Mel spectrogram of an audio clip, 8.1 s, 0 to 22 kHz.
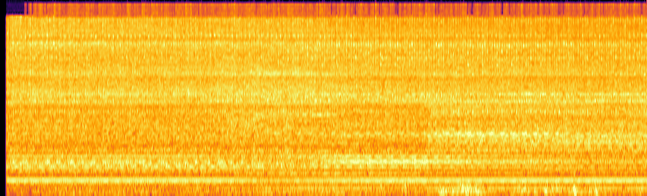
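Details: BMW F10 535i with N55 engine at smooth idle: a steady buzz with irregular light clicking over it. Cause was a faulty boost control solenoid; the noise was gone after it was replaced.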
